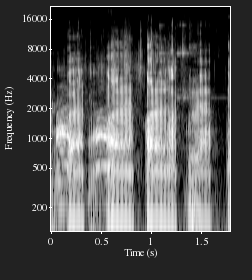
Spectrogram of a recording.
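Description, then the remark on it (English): A pig grunts and oinks in a quick run of four or five loud vocal bursts, each harsh and nasal, with brief gaps between them. “Researchers say they have created a technology tool that uses pig sounds to interpret different emotions the animal is feeling.”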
